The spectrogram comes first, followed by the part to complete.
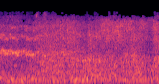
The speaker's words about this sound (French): Et merde, t'as vu ce carambolage? C'est le troisième aujourd'hui.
